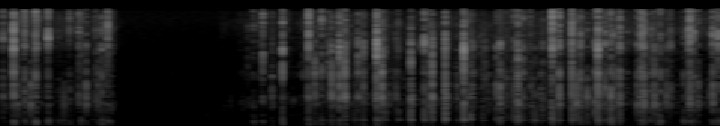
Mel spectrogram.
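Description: A small notebook with a teal plastic sequin cover, resting on a wooden table, is scratched with long nails using one hand. Dense, rapid, bright clicking and rasping rustle comes in quick bursts, with a brief near-silent pause after the first second before the scratching resumes and continues steadily.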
